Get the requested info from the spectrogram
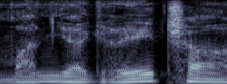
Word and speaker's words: Magna Graecia: getragen, denn es gab ja schon früh griechische Kolonien, die sogenannte Magna Graecia oder Magna Grecia oder wie man das dann ausspricht. Magna Grecia ist die moderne lateinische Aussprache, ähm, die ja eben dann die griechische Tradition nach Süditalien bringt mhm.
